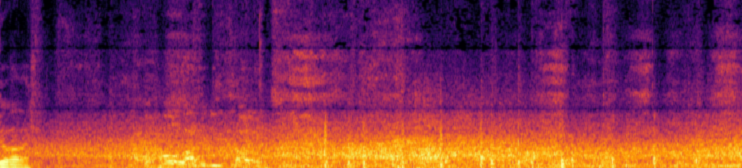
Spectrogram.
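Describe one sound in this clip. Footsteps climb concrete stairs outdoors.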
